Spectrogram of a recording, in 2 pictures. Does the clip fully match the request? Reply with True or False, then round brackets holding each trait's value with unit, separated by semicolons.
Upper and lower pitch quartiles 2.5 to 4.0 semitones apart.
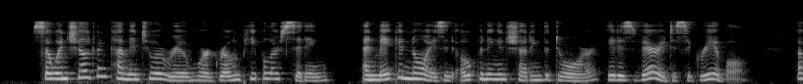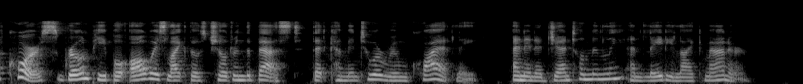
False (4.7 semitones)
